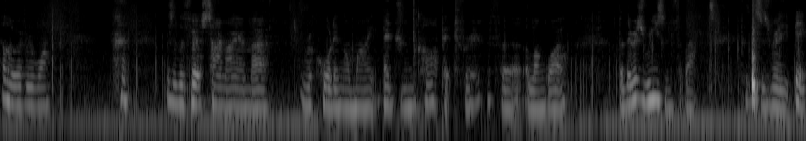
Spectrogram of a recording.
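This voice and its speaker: The voice is soft-spoken and moves at a fairly quick pace. Long, frequent pauses break it up. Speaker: hobbyist video maker. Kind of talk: casual tutorial demonstration. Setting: bedroom at night. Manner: quiet, talking softly late at night; hesitant, with fillers.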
